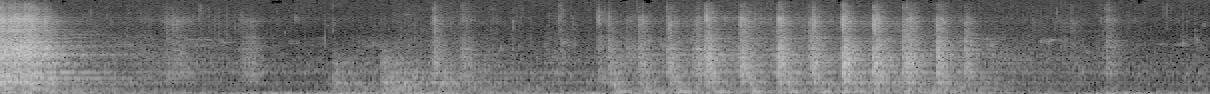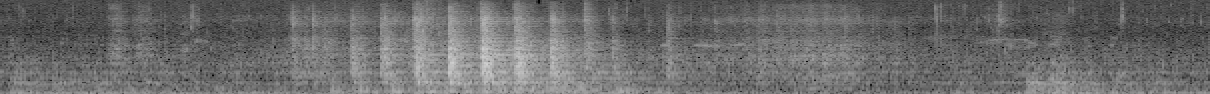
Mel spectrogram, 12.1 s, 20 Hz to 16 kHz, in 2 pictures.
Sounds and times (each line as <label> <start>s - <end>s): waves 0.0s - 12.1s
